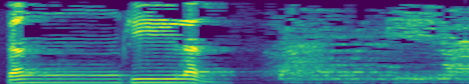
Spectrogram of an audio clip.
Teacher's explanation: Adapun nun ketemu kaf, maka suaranya semuanya berpindah ke hidung, ya. Suara mulut tidak lagi tersisa, ya.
